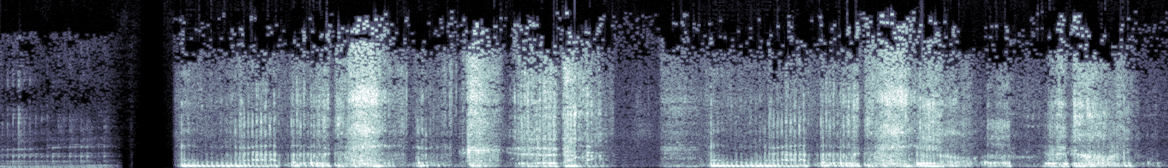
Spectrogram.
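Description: Big cats, lions and a tiger, roaring loudly in a fight, in repeated rough bursts. The roaring starts after a short break in the sound about a second and a half in and pauses briefly around the middle.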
